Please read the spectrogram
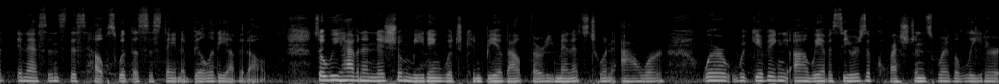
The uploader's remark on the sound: Live from SHRM 2022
